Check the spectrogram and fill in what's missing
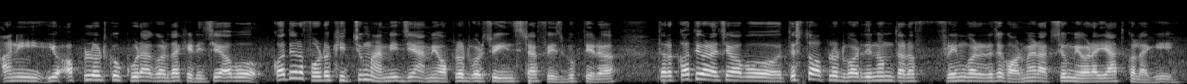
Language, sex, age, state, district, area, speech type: Nepali, male, 18-30, West Bengal, Darjeeling, rural, spontaneous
